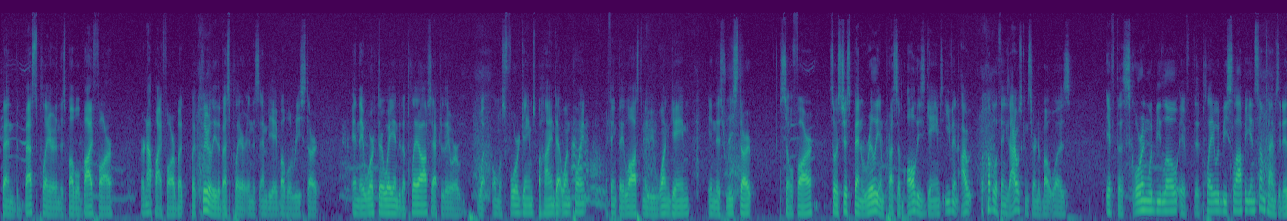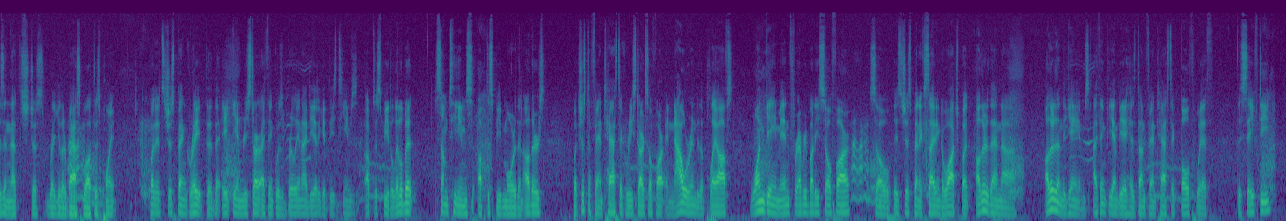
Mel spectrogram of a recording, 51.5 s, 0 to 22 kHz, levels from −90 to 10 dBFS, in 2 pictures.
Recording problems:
hiss; noticeable; throughout; 20 dB below the speech

